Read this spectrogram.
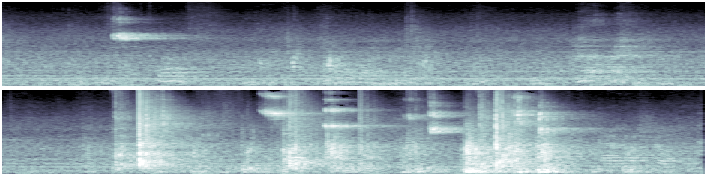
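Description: Shoes squeak sharply on the wooden floor.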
